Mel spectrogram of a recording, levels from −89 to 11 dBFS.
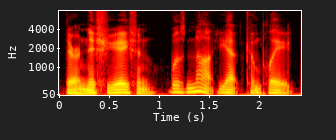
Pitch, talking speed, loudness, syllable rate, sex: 100 Hz, 150 wpm, -19 LUFS, 5.2 syllables/s, male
